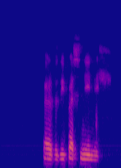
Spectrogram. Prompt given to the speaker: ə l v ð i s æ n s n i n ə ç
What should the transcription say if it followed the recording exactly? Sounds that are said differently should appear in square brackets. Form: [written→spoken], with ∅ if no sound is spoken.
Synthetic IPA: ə [l→ɾ] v ð i [s→f] æ [n→∅] s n i n ə ç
